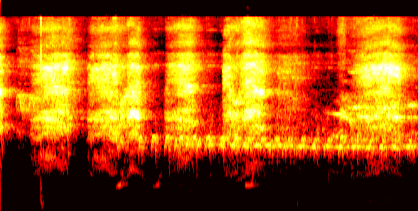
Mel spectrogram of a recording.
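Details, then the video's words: Laughingthrushes moving as a flock through forest in Sumatra, giving loud, rasping squawks in four or five spaced bursts against a continuous thin whining tone. "Suara burung Poksay dihutan"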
